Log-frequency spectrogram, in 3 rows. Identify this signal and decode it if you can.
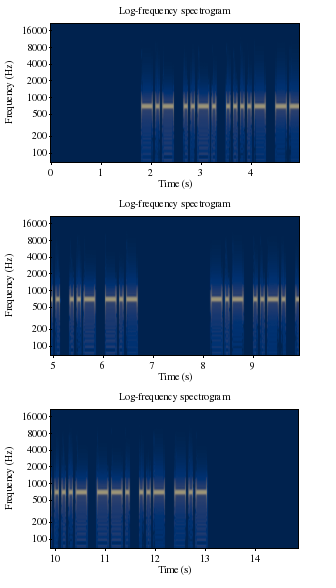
Morse code, heard as a keyed tone, about 17 wpm, 700 Hz. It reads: KF4GUK KF4GUK
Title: USA Call Signs - 6 Characters - Repeated 2x - 17wpm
